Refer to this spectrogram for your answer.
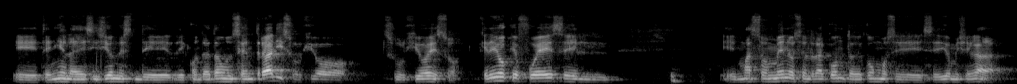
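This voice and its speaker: Fairly slow and with fairly even intonation, a man is talking. He has an ordinary speaking voice. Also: medium pitch for a man. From Argentina, La Plata. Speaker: former professional footballer. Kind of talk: interview. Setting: call.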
